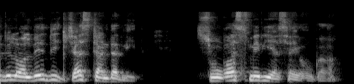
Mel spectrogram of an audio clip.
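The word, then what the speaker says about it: psoas: SAS, right? It name is SAS. P S O A S P is silent, right?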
